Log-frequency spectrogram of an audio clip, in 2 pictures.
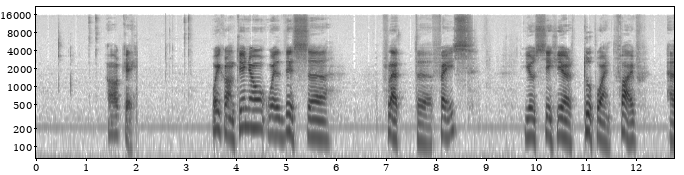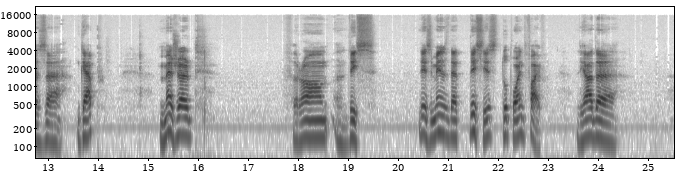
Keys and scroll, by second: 0.5 Home.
